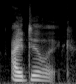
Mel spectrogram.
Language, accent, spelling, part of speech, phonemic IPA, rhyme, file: English, US, idyllic, adjective / noun, /aɪˈdɪlɪk/, -ɪlɪk, En-us-idyllic.ogg
- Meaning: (adjective) 1. Of or pertaining to idylls 2. Extremely happy, peaceful, or picturesque; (noun) An idyllic state or situation. (A substantive use of the adjective)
